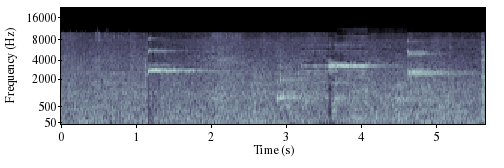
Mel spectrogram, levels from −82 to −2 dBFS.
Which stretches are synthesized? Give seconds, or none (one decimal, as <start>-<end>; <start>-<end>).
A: 3.2-4.1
